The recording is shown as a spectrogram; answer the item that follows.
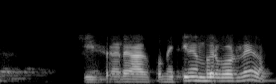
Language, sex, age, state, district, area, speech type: Dogri, male, 18-30, Jammu and Kashmir, Udhampur, rural, conversation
